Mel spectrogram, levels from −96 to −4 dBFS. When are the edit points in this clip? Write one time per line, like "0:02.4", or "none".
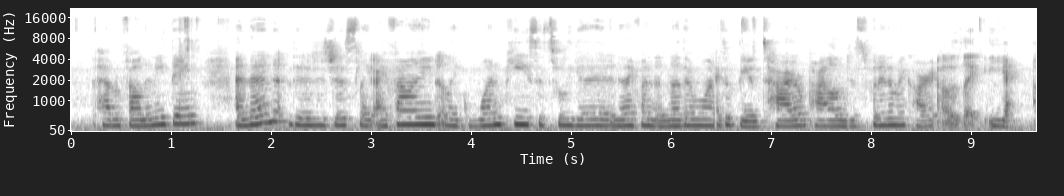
0:06.4
0:08.6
